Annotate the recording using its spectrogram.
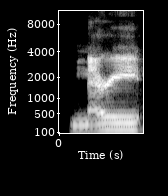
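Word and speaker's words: Meri: referring to Mary who Mary um it's this ancient Egyptian person who was I think is spelled m-e-r-i um and this is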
